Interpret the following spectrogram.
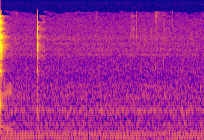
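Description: Steady low background hum of the room, with one sharp click right at the start and a fainter tick about half a second in.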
